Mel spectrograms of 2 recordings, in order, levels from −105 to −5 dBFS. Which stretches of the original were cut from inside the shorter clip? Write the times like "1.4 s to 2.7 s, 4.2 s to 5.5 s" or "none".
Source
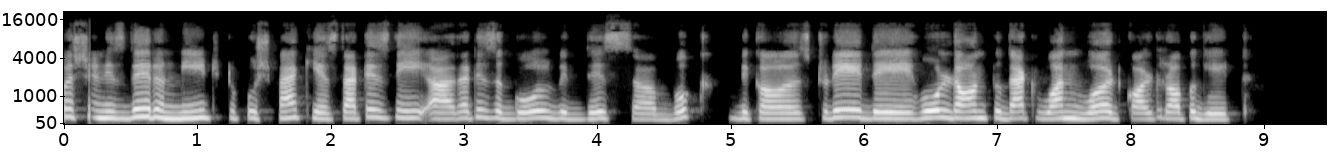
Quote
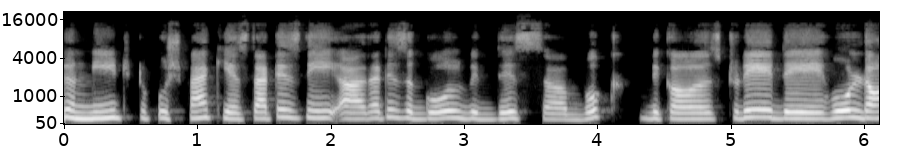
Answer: none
